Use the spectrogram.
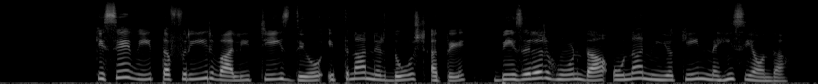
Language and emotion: Punjabi, neutral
